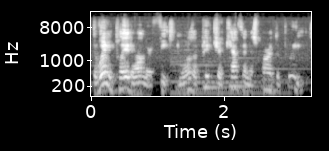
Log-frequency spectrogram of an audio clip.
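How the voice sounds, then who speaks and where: Expressive man's voice over music. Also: medium pitch, fast. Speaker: let's player narrating a visual novel. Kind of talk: casual gaming commentary and story read-aloud. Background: guitar music.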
